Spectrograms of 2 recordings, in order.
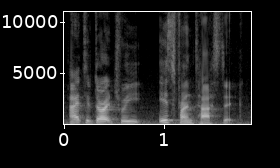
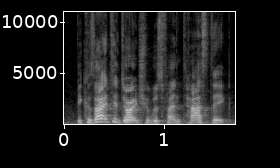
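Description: First: Correcting himself by hitting is; is pressed to fix the tense; stress on IS. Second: Said in the usual way. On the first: Shown as a demonstration. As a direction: lean on the word is, then let fantastic fall.

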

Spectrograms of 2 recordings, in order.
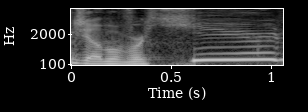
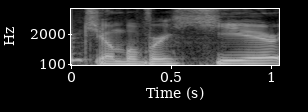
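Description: First: High, eager call; excited call. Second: Said in the usual way. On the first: Acted. Racing through parkour, calling out.

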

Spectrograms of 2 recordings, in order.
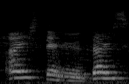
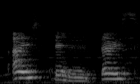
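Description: No difference in how they are said.

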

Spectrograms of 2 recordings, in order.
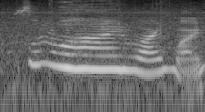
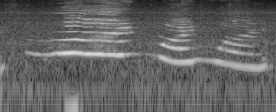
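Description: First: Higher, drawn-out whine sinking down; teasing mock whine. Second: Piercingly high, stretched mock whine; teasing mock whine. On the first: Owner imitating her crying dog, teasing whine. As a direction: whine along to tease the dog. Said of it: "So that's what I would do". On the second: Owner mocking her dog's crying, high whine. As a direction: imitate a crying dog up high. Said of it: "she'd just sit there and she'd cry".

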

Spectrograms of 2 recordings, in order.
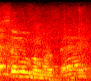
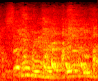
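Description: First: Lower, dropping away from "Some" towards "bad"; jokey admission. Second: Loud and proud, rising on "good"; upbeat boast. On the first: Producer owning up to his bad films, amused. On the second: Acted. Producer boasting of his good films, upbeat. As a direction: lift "good" up brightly and loudly.

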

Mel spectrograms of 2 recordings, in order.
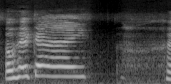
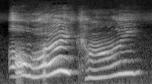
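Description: First: A slow, drawn-out "Oh, hey, Kai" imitating Holly; slow Holly impression. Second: A loud, bright greeting imitating Holly; Holly voice impression. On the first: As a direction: stretch each word of "Oh, hey, Kai" out lazily. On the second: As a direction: greet Kai in a louder, higher put-on voice. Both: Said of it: "Holly voice impression time".

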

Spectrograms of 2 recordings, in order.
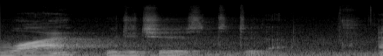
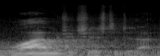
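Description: First: Slow pleading challenge. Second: Said in the usual way. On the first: Retold or imitated. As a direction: drag out "Why would you choose", very slowly. Repeats the challenge, drawn out.

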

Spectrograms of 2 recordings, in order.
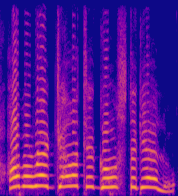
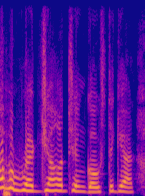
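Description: First: Higher, louder squealing repeat; dismayed squeal. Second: Said in the usual way. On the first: Real, not acted. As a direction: yelp it out in dismay. Turned into ghost, said twice.

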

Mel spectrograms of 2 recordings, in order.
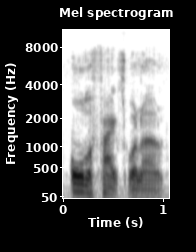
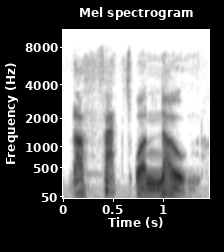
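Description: First: Said in the usual way. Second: Slow, hard-set repeat; deliberate, pointed insistence; glaring repetition. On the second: A narrator's reading. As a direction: repeat it slowly, with a glare in the voice. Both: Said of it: "Jim repeated, glaring".

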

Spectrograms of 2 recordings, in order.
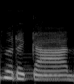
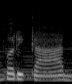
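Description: Both takes have the same delivery.

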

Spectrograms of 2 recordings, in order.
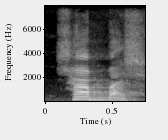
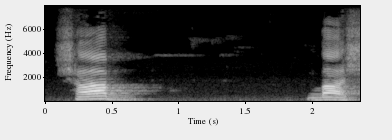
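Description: First: Said in the usual way. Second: সাব্বাস as সাব, long pause, বাস; syllable split. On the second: Shown as a demonstration. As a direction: pull সাব্বাস apart slowly into সাব and বাস. (সাব্বাস ভেঙে সাব, বাস) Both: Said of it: "উচ্চারণ লিখলে হবে কি সাব".

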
